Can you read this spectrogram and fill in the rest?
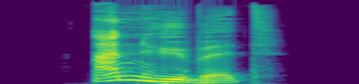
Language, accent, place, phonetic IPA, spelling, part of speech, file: German, Germany, Berlin, [ˈanˌhyːbət], anhübet, verb, De-anhübet.ogg
- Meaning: second-person plural dependent subjunctive II of anheben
